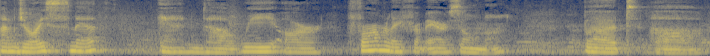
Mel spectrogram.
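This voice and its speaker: A woman's fairly low voice with ordinary pitch variation, noticeable background noise and audible room echo. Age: 70s. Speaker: retiree with memory loss. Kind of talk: interview. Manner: halting.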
